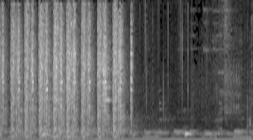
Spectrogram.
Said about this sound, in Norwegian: Det norske angrepslaget og CRU forsøker å klarere rommet fra utsiden uten å gå inn i rommet. Men da begynner terroristen igjen å skyte mot CRU og nordmennene.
